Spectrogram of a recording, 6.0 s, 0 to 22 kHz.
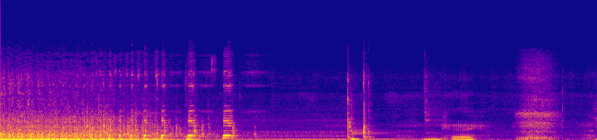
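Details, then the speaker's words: Generac Guardian 16kW standby generator during repair, manual start: the engine catches and roars for under two seconds, then cuts out abruptly. The controller shows a "no RPM sense" error. The owner suspects a commanded shutdown, not a fuel problem or overspeed. "start and then quit but I'm thinking it's being cut off not that it's not getting any fuel but it's being told to shut off"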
